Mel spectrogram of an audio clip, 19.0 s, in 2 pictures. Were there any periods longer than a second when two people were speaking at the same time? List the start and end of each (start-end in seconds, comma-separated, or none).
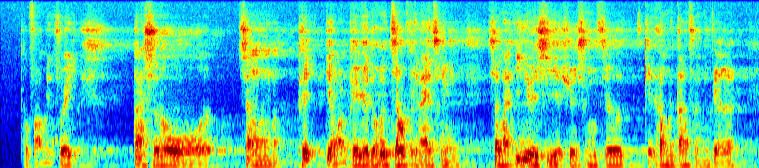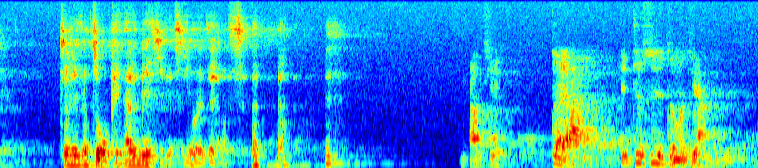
none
